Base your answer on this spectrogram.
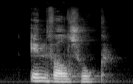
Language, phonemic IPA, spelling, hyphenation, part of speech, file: Dutch, /ˈɪn.vɑlsˌɦuk/, invalshoek, in‧vals‧hoek, noun, Nl-invalshoek.ogg
- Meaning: 1. angle of incidence 2. a particular manner of treating or approaching something; a line of approach, a line of attack, an angle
